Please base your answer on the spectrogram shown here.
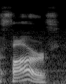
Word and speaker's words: Favre: serbian and german names werner farve uh and that's how at least that's at least how brett favre says his name even though it's spelled f-a-v-r-e not favorite uh all right i'll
